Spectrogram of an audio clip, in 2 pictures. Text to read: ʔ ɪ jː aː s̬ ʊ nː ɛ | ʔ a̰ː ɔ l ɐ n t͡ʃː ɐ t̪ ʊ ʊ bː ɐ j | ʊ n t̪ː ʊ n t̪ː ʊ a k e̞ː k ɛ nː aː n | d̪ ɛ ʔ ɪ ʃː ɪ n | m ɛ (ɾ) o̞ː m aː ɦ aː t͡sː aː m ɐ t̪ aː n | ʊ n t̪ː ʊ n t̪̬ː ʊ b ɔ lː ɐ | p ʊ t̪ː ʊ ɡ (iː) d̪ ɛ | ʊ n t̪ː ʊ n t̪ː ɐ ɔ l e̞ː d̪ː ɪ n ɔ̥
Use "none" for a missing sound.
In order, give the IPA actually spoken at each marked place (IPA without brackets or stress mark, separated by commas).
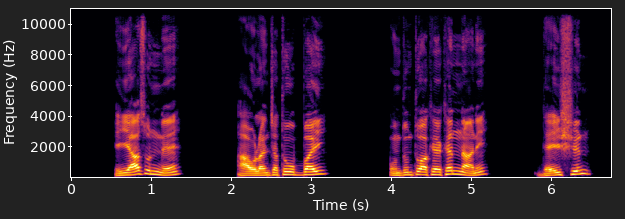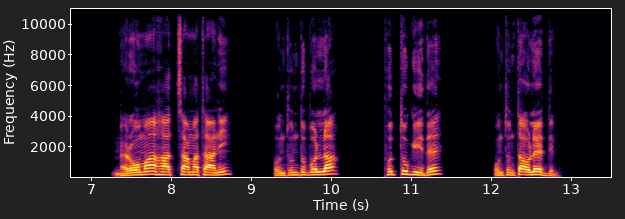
ɾ, iː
